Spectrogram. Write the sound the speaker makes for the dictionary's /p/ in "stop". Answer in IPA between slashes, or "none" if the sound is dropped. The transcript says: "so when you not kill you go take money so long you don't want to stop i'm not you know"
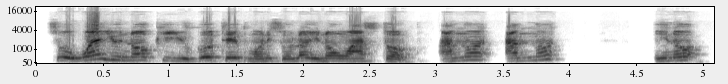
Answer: none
